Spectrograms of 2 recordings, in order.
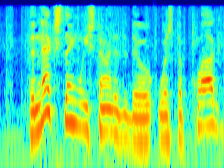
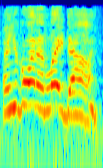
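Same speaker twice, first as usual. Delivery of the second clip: high mock scolding; exasperated mom, pitched up; scolding mother; 8 semitones higher than usual. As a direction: imitate a mother shaking her kid. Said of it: "she's shaking him".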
